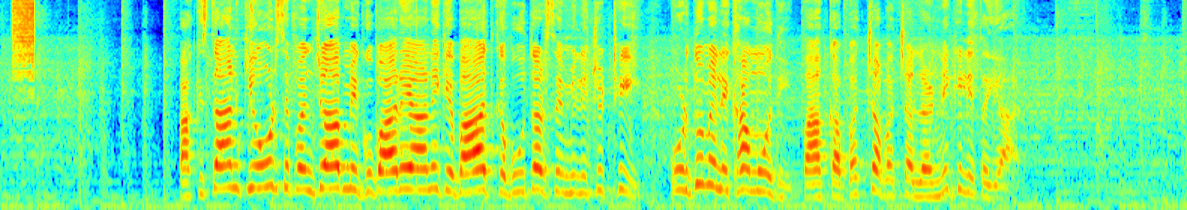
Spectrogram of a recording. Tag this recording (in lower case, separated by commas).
music, speech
